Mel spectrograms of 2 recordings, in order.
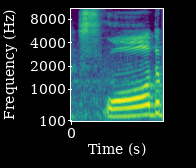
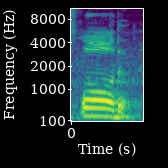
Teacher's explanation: منہ کھولا جاتا ہے اس میں اور زبان کی سائڈز پیچھے لگتی ہیں۔ آپ دیکھیں گے کہ اگر آپ مرر میں دیکھ رہے ہیں تو آپ دیکھیں گے کہ آپ کی زبان اوپر اٹھی ہوئی ہے، ٹھیک ہے، ایک یہ ہو گیا۔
